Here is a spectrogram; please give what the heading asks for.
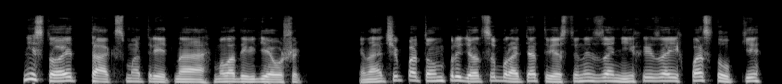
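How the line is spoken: Laughing, with menace. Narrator (Russian): рассмеялась Льял, но в этот раз в ее улыбке мелькнул опасный оскал

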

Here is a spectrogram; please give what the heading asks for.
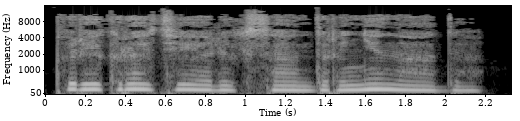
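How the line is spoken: Calm. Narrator (Russian): Лиля впервые говорила так спокойно

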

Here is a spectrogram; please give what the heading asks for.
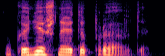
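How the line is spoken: Tender. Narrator (Russian): ласково сказала Пилар

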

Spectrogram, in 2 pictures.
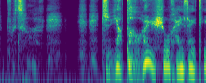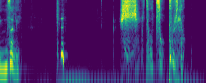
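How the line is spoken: Malicious smile. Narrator (Chinese): 施少奶奶的嘴角也泛起了一丝恶意的微笑，说

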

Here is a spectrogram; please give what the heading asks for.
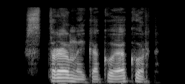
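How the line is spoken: Muttered. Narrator (Russian): пробормотал он

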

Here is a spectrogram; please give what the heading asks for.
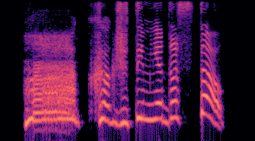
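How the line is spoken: Yelling. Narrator (Russian): заорала я

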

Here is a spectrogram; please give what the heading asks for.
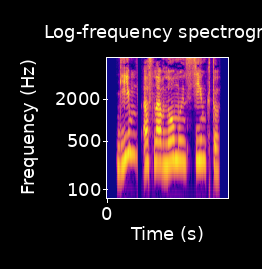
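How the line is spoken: Laughing. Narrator (Russian): засмеялась Тая

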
